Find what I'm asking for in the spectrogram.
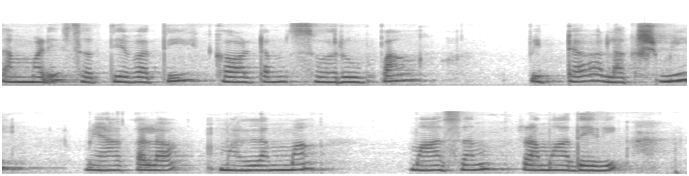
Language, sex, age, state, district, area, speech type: Telugu, female, 30-45, Telangana, Karimnagar, rural, spontaneous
